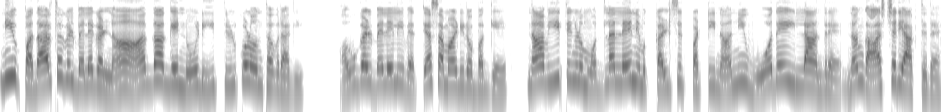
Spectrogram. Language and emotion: Kannada, surprised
